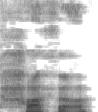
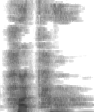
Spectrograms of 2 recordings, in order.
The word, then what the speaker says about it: hatha: yoga by the way it's not pronounced hatha there is no th sound in Sanskrit it's hot ah he pronounce each letter separately and what we understand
